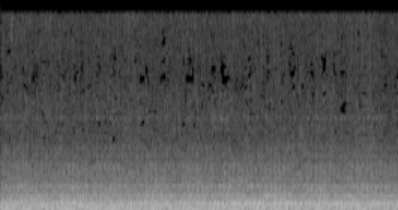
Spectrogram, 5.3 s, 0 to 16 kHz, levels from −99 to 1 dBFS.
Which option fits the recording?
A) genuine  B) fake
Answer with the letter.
A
